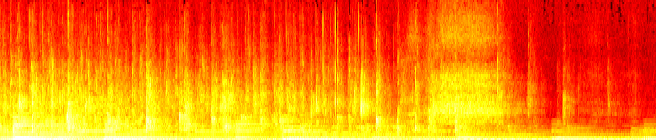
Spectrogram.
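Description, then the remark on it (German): A church audience breaks into steady, dense applause for Jesus Christ after a prayer, lasting several seconds, the clapping loud and continuous over sustained low musical tones underneath, with no one speaking. “Soll man einen dicken Applaus an Jesus Christus geben?”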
